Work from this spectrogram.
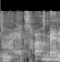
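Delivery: ordinary delivery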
